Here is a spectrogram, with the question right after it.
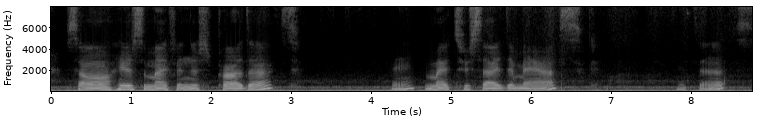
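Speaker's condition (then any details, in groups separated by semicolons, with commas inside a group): Bulbar ALS; bulbar onset; no saliva medication, dry mouth when sleeping; forgets to swallow while talking, saliva sprays, some drooling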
